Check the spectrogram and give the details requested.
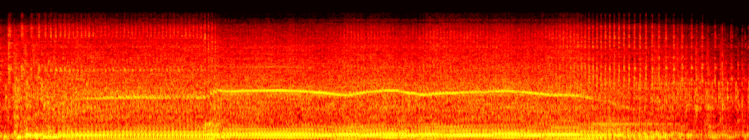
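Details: Honda pressure washer after carburetor cleaning, having sat a year in a basement, started on choke and run briefly without water: the small single-cylinder engine catches and settles into a fast, even beat with a faint steady whine, running normally.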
